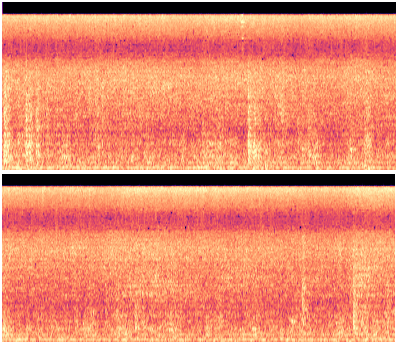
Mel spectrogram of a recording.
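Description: Hamburger patties sizzling steadily as they brown in a frying pan, with a few light scrapes and taps of a metal spatula against the pan. A steady low hum runs underneath.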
